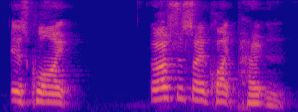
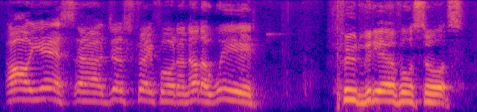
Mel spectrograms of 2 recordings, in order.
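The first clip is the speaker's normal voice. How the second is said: loud upbeat sign-off; YouTube outro; 3 semitones higher, 8 dB louder than usual. Acted. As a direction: sign off the video to viewers.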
